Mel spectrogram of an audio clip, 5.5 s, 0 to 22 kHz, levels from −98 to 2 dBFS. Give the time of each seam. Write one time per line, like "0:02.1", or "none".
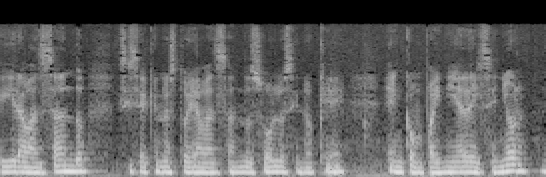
none

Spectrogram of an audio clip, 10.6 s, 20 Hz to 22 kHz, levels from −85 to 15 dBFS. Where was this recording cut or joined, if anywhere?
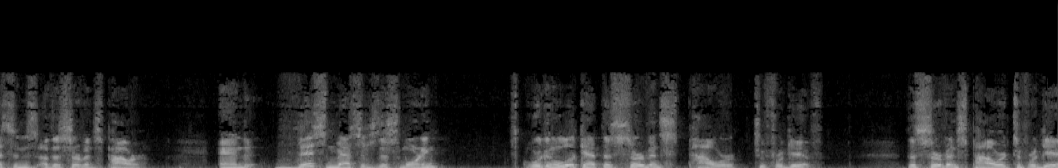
none

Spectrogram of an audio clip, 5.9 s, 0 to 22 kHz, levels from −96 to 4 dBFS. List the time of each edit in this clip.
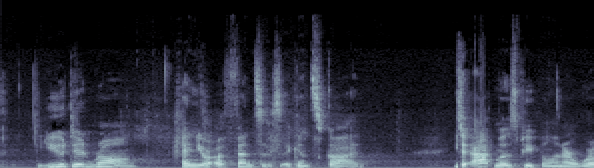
0:04.6
0:04.9

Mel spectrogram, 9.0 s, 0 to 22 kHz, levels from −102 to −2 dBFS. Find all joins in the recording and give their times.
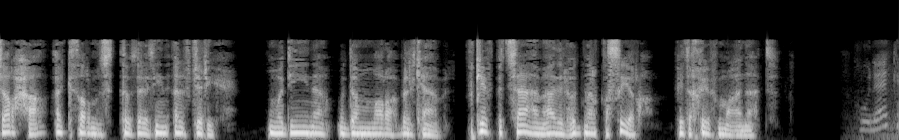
0:04.6

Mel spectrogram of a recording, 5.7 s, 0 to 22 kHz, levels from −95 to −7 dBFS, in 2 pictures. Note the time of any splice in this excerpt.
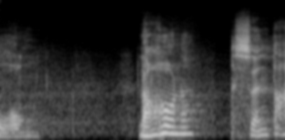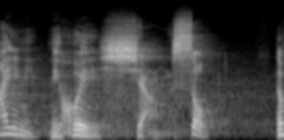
0:02.1

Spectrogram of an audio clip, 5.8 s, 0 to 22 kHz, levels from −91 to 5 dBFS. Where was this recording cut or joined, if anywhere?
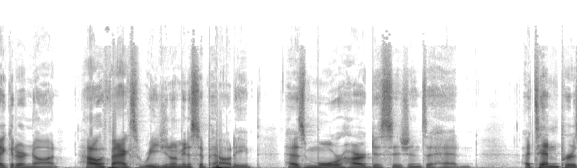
none

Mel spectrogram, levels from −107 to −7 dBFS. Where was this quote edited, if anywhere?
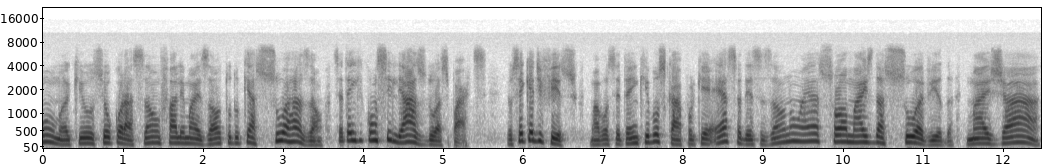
0:03.6
0:06.8
0:11.5

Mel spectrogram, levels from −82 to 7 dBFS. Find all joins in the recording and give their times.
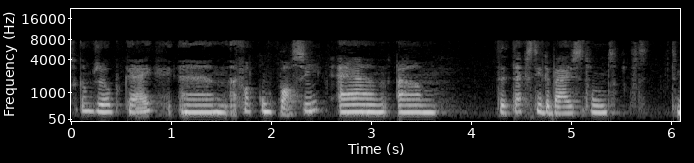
0:01.6
0:02.6
0:04.2

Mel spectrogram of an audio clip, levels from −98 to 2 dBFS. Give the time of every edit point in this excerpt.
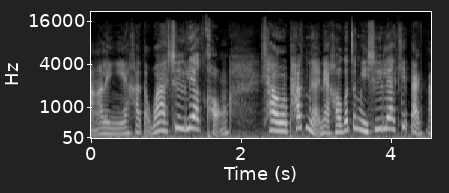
0:02.2

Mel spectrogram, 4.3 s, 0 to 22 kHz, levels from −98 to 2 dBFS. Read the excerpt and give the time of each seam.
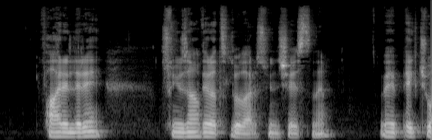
0:01.7
0:02.0

